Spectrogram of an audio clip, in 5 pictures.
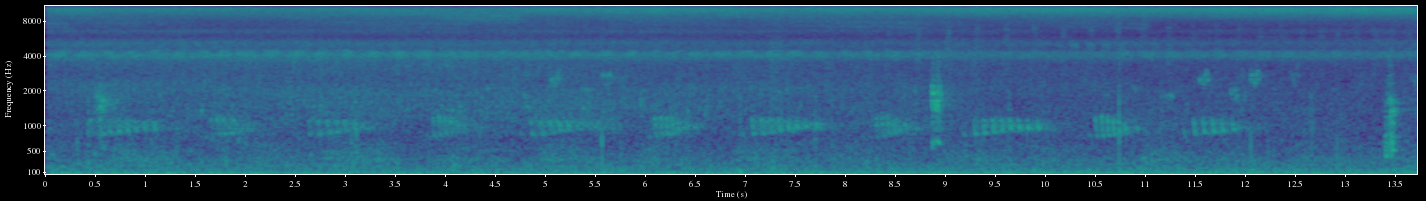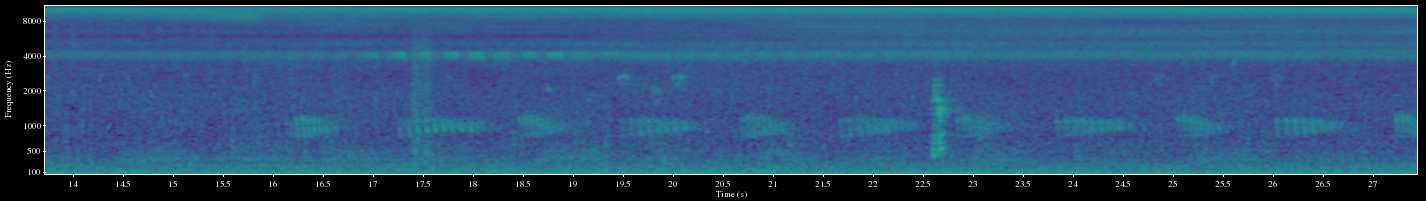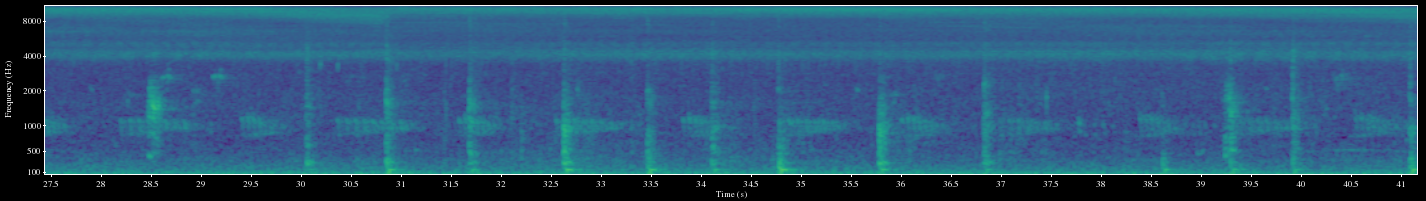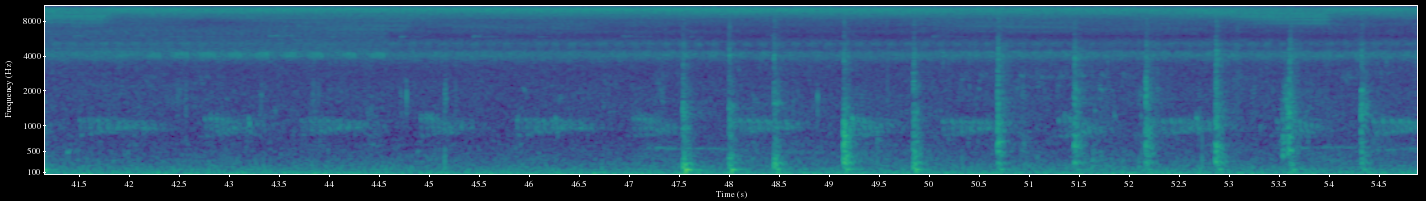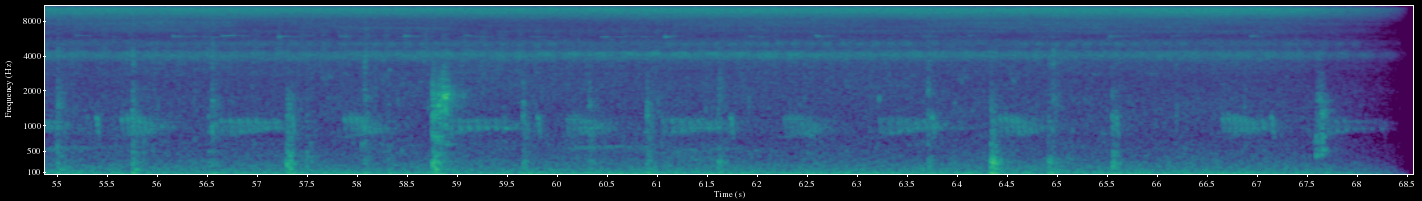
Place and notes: walking in the Hiking trails, Cicadas, Frogs, Sony PCM D50 + Soundman OKM II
